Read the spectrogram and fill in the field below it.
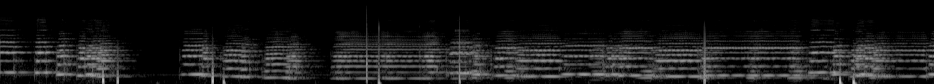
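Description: Loud pops occur at 1.03–1.20, 2.12–2.26, 3.67–3.81, 4.60–4.62, 7.04–7.07 and 8.40–8.56 s. Four are double pops and two are single. Each peaks roughly 20–25 dB above the sound, which carries on underneath. They are likely caused by voltage pulses from a switch, plug or driver glitch.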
